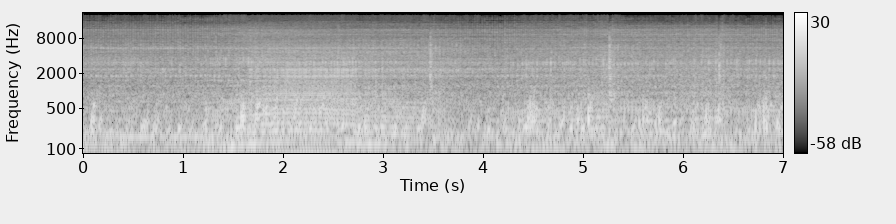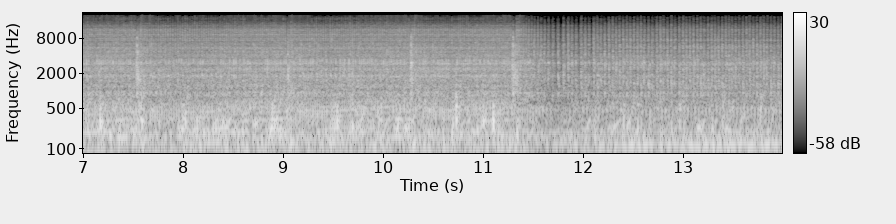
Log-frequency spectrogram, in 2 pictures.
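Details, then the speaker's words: Vintage outboard on an abandoned boat, running after a last-ditch carburetor needle fix on a 100-degree day: rough, uneven running with irregular sharp pops; at first thought to be backfiring, it is misfiring and getting worse, cause not yet found. "This thing is now misfiring, which I thought it was just backfiring at first, but now it's way worse."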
